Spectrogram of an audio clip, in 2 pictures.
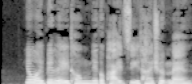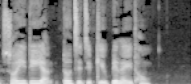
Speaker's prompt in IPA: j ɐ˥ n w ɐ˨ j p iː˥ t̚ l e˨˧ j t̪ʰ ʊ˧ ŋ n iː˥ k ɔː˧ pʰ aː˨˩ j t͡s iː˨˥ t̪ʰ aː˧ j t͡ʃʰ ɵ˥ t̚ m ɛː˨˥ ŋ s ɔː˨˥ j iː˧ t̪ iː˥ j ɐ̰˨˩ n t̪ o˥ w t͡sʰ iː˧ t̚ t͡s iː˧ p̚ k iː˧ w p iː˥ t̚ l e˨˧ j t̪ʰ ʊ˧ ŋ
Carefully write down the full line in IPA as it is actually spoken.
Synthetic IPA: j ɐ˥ n w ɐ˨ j p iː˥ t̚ l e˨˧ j t̪ʰ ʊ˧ ŋ n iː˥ k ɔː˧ pʰ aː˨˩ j t͡s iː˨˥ t̪ʰ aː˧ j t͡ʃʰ ɵ˥ t̚ m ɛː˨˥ ŋ s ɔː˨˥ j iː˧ t̪ iː˥ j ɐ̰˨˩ n t̪ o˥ w t͡s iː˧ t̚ t͡s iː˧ p̚ k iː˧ w p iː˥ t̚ l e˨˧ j t̪ʰ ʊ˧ ŋ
